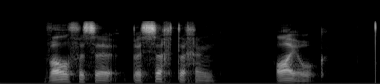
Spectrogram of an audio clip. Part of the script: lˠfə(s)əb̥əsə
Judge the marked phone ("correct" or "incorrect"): correct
